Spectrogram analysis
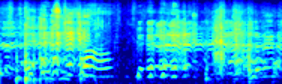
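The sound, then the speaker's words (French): Goats bleat loudly and repeatedly while being fed, their wavering cries overlapping in a busy chorus with a brief lull in the middle. “On est en train de donner à manger aux chèvres.”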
